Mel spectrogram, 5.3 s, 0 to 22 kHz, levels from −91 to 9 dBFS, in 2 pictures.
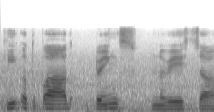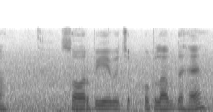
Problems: background sounds at intervals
